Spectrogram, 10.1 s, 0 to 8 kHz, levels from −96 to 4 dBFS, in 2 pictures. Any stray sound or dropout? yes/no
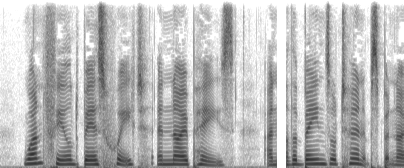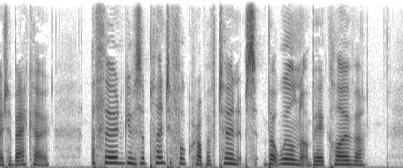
yes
